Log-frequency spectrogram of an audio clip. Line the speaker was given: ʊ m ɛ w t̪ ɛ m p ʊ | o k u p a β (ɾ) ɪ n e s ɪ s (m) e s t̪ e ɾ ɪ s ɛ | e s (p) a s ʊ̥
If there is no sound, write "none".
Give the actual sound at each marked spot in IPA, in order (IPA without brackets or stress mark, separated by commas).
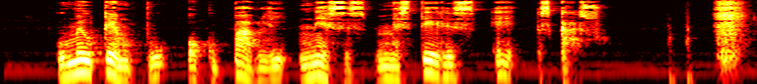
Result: l, m, k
